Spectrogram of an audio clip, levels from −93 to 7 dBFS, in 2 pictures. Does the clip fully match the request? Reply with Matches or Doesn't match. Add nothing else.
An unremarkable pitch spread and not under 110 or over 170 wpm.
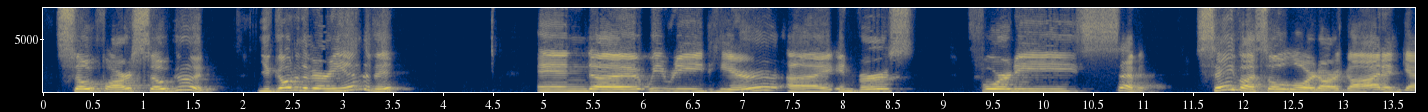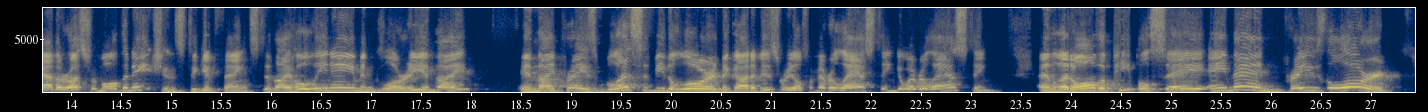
Matches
